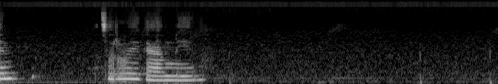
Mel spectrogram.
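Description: Opus compression, likely at a rate fitting 16 kbps in CELT mode, runs throughout this speech clip, making it plainly rough, noisy and grainy.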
